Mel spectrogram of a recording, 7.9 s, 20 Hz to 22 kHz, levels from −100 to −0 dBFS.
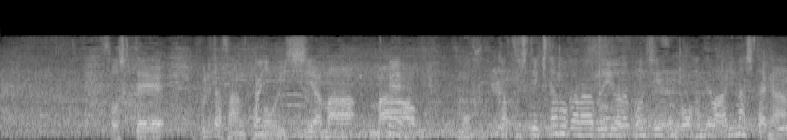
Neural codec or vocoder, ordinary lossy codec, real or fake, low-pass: vocoder, 24 kHz, 100 mel bands, Vocos; none; fake; 7.2 kHz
